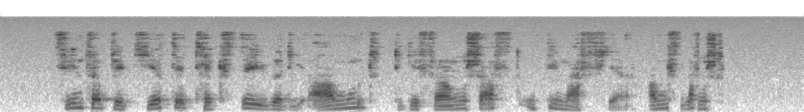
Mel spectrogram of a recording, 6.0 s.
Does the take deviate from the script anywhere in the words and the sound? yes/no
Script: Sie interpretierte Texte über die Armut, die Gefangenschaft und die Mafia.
yes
